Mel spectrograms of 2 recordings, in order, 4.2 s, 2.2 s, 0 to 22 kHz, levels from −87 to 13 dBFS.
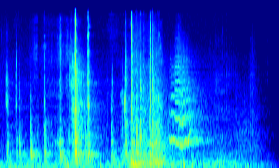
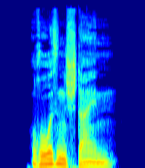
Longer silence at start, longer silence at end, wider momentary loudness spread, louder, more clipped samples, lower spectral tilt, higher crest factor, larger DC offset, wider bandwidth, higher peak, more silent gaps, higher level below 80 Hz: second, 0 s vs 0.5 s; second, 0.25 s vs 0.5 s; first, 21 LU vs 12 LU; second, -31 LUFS vs -17 LUFS; neither; second, -3.5 dB/octave vs -6.5 dB/octave; first, 32 dB vs 16 dB; neither; about the same, 17 kHz vs 17.5 kHz; about the same, -2 dBFS vs -2 dBFS; neither; second, -48 dBFS vs -38 dBFS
